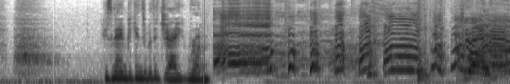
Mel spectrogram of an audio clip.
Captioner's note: sighs; laughs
